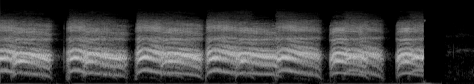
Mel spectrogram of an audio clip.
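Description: American Crow giving six loud, harsh caws, each about half a second long, in a quick uneven series with short gaps between.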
